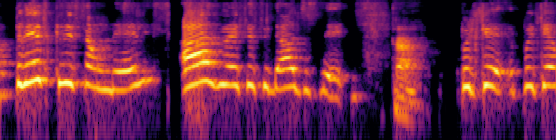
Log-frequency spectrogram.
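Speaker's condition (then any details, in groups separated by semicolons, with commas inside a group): Cerebral palsy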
